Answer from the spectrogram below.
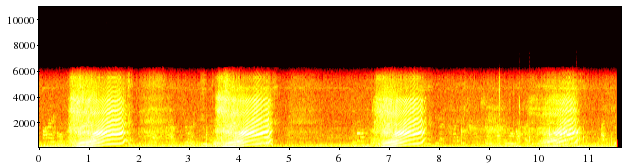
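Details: Loud snores from someone who is deeply asleep, with a whistling, rising squeal at the end of each in-breath, about every three seconds; heavy snoring.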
